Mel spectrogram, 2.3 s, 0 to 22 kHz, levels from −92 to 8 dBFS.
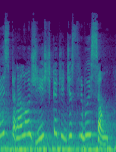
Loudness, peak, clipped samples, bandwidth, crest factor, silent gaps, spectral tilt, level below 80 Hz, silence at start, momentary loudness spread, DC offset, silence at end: -18 LUFS; -4 dBFS; under 0.1%; 13.5 kHz; 14 dB; none; -5.5 dB/octave; -22 dBFS; 0 s; 4 LU; under 0.1%; 0 s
